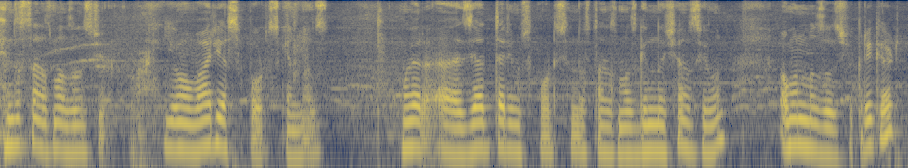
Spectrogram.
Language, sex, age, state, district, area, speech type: Kashmiri, male, 18-30, Jammu and Kashmir, Kupwara, rural, spontaneous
